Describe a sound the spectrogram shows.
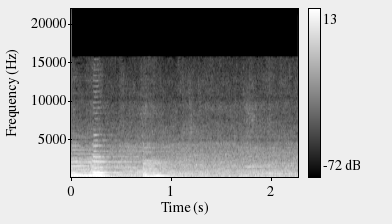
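A saxophone group plays a final chord, which rings out and stops.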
